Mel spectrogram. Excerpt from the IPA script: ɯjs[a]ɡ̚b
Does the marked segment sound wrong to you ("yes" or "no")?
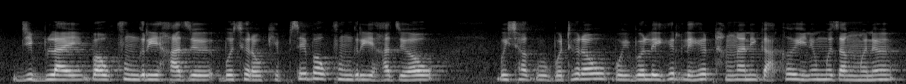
no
